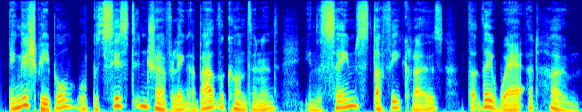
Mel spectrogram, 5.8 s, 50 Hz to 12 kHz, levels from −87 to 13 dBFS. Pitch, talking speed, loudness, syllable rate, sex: 125 Hz, 195 wpm, -18 LUFS, 5.7 syllables/s, male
